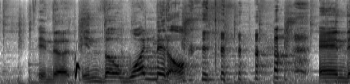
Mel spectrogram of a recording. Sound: laughing

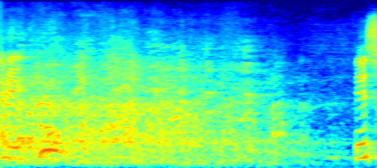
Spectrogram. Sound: audience laughs

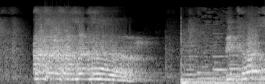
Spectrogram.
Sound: dramatically clears throat; music

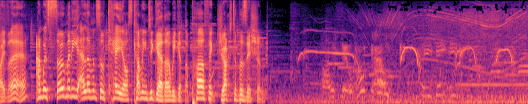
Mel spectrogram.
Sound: screaming

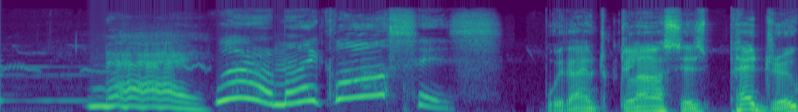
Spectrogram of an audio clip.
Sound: neighs

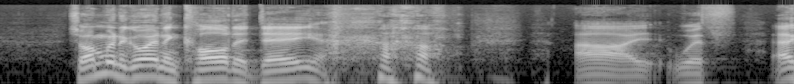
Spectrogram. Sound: laughs

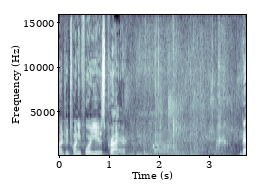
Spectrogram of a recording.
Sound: snapping

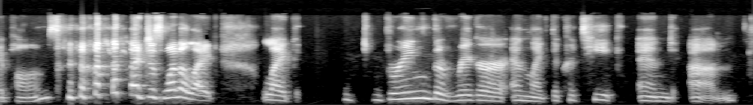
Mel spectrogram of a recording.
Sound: laughs

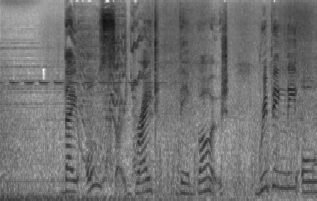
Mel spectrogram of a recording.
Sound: dramatic music; beeping

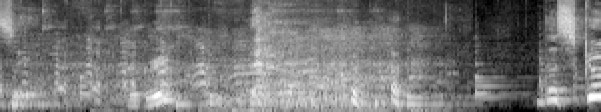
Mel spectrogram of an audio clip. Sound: audience laughs; laughs

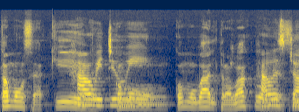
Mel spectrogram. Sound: speaks in foreign language

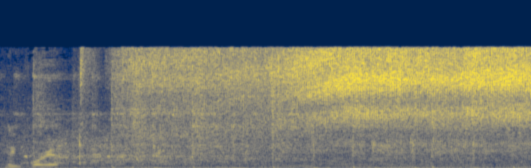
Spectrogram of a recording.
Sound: laughs

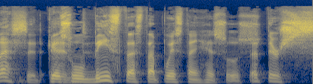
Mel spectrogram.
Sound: speaking in Spanish

